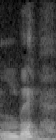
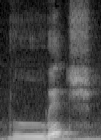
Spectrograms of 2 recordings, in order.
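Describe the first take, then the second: First: It is said closer to the German pronunciation. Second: It is said the common, accepted English way. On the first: "I was semi-correct in pronouncing it lich because um, it is from German word" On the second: "lich is apparently the accepted pronunciation"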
